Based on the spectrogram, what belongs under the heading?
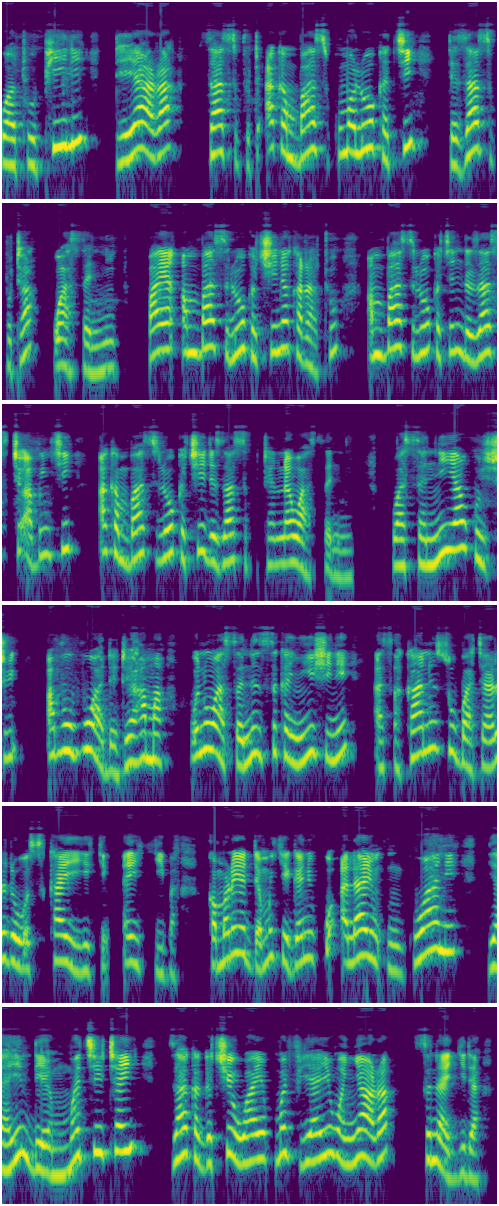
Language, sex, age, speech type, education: Hausa, male, 15-29, spontaneous, secondary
